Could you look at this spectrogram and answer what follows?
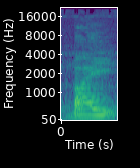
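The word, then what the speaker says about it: baik: your news well the way that it's used by Indonesians in the way that you and I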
